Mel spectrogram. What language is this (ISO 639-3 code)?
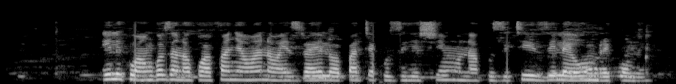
swa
